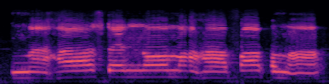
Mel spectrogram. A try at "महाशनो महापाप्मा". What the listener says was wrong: ये महासनो, ये सह आपने बोला ना, ये सरसों वाला सह बोला, लेकिन इसमें शहद वाला सह है। महाशनो महापापमा, बोलिए।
